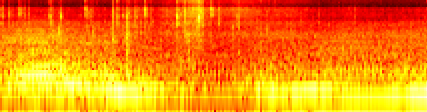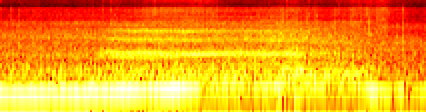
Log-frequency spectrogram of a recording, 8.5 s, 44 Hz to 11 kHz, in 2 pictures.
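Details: Automatic 2006 Toyota SW4 diesel: rumble rises with throttle and a thin whistle climbs over it on acceleration, boost leaking from a loose intercooler hose clamp.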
